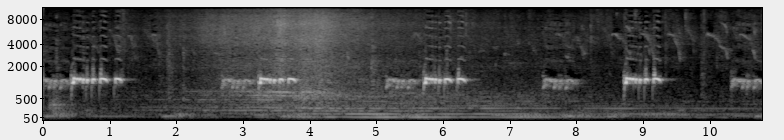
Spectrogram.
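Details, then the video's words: Loud-voiced local zebra dove singing, meant to prompt idle doves to call: bright staccato note bursts alternate with softer rolling coos every few seconds, over a brief swell of broad hiss and steady low rumble. "Perkutut lokal gacor suara besar - Masteran Ampuh Mengatasi perkutut Malas bunyi."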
